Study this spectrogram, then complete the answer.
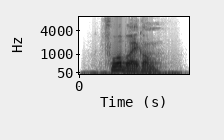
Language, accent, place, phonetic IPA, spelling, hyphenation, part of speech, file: German, Germany, Berlin, [ˈfoːɐ̯ˌbɔɪ̯ɡʊŋ], Vorbeugung, Vor‧beu‧gung, noun, De-Vorbeugung.ogg
- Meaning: 1. prevention 2. prophylaxis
